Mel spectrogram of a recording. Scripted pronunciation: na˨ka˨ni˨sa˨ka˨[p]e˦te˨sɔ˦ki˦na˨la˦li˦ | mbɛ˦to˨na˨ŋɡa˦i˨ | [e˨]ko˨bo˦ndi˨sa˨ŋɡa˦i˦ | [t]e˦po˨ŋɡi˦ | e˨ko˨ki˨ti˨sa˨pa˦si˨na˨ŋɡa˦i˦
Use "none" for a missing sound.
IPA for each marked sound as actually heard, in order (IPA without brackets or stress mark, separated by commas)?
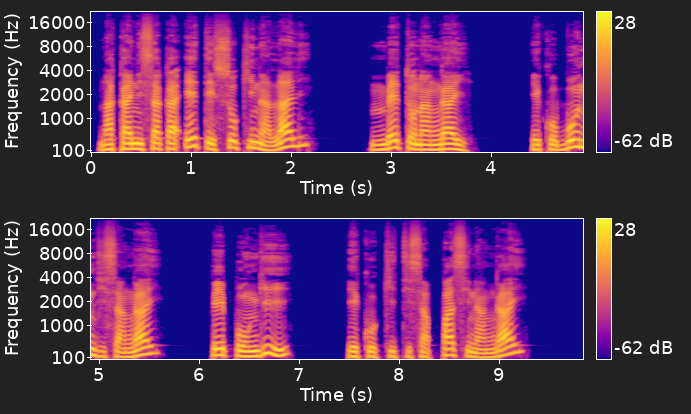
ʔ, e˨, p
